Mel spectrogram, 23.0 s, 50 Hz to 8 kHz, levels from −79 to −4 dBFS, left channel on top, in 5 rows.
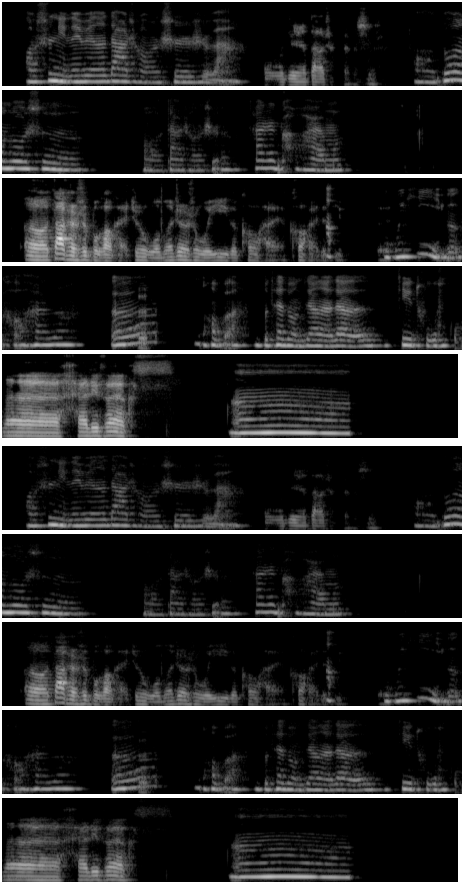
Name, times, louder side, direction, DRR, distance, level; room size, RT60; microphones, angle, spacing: voice 1, 0.2-2.4 4.1-5.5 6.0-8.1 12.4-12.5 13.0-14.6 14.9-15.4 15.7-18.3 20.7-21.9, left 3 dB, 40° left, 0.6 m, -35 dB
voice 2, 2.6-3.3 3.6-3.7 9.4-12.4 15.2-15.3 18.4-20.1, left 8 dB, 85° left, 0.4 m, -31 dB
6.8 x 4.3 x 4.1 m
head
